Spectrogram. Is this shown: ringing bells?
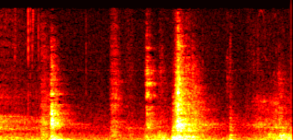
no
